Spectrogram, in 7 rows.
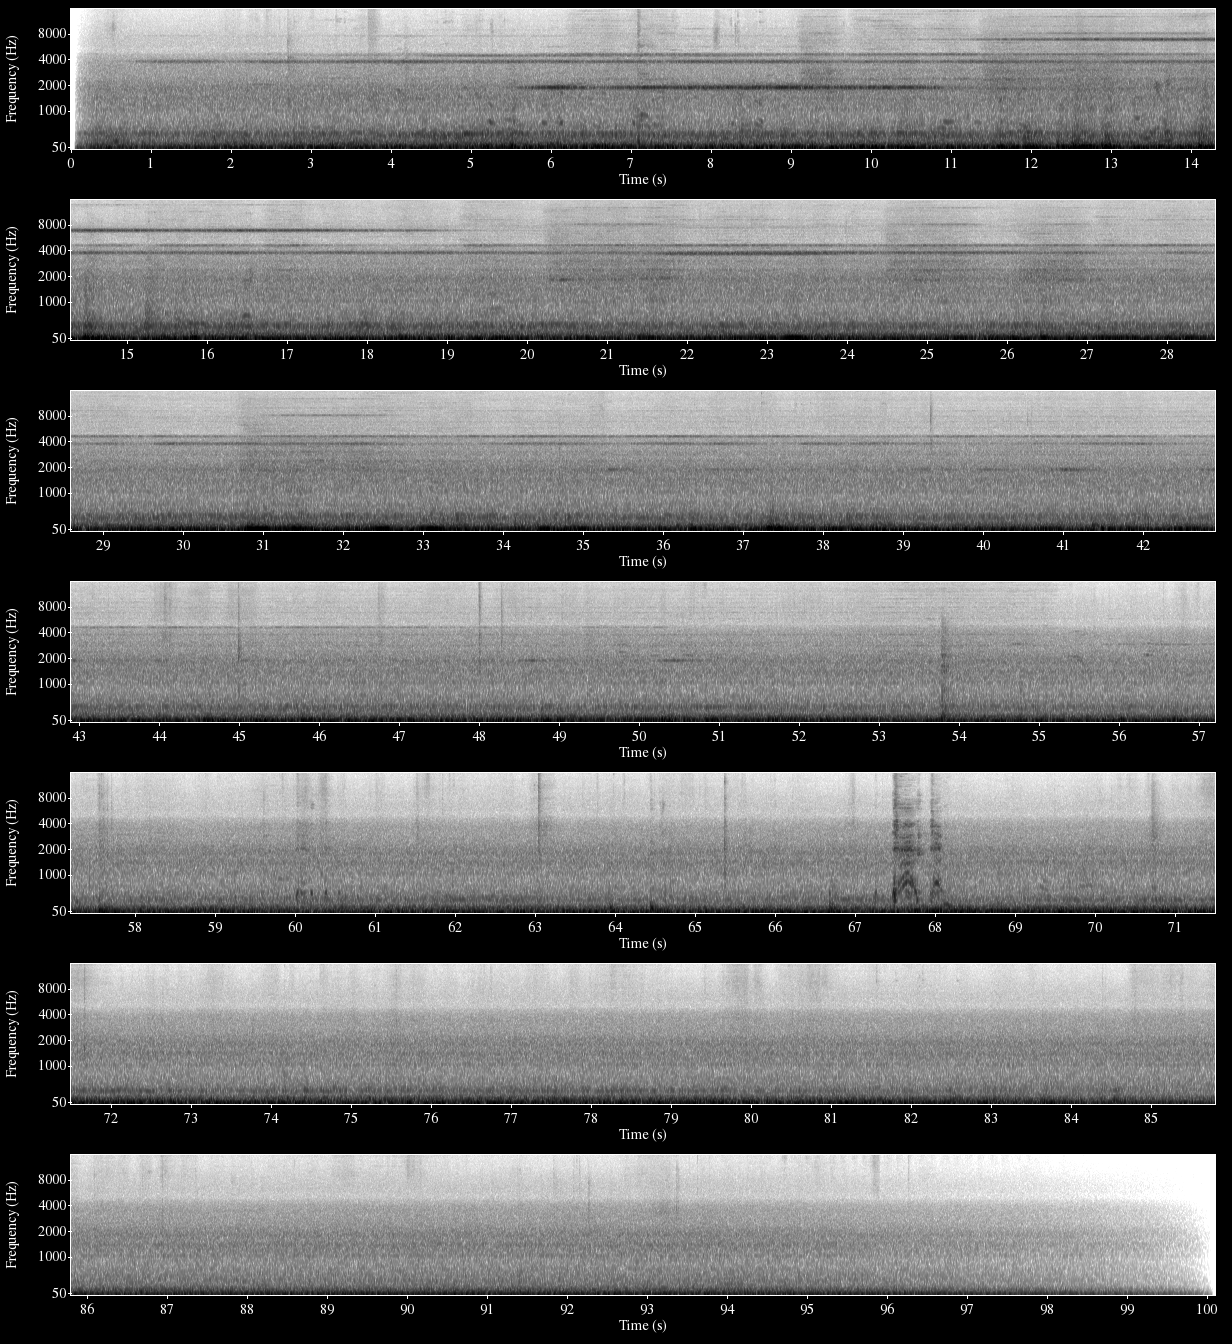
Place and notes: nyc - penn station - amtrak train 70 (montreal to nyc) arriving at penn station
amtrak train 70 (montreal to nyc) coming to a halt as it arrives at penn station.
NY, USA, May 2009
